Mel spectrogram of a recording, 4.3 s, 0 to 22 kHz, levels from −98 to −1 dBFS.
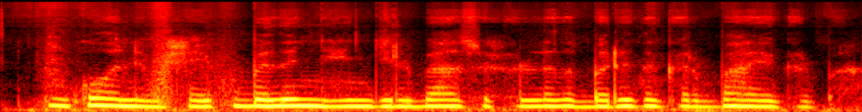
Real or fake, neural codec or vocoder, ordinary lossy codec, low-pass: fake; vocoder, 44.1 kHz, 128 mel bands, Pupu-Vocoder; Opus, 24 kbps; 19.8 kHz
